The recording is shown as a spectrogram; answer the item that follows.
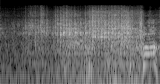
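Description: Wind rushing over the microphone and tyres rolling over gravel as a downhill tandem tricycle runs flat out down a steep track, growing louder over the first second and a half. A rider laughs near the end.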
